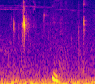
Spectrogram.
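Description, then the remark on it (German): Someone chews gum after its sugar has run out: soft, moist mouth sounds with a few faint smacks and clicks over a low background rumble, and no talking. “Jetzt ist der Zucker zu Ende. Wie weiter? Kauen.”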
